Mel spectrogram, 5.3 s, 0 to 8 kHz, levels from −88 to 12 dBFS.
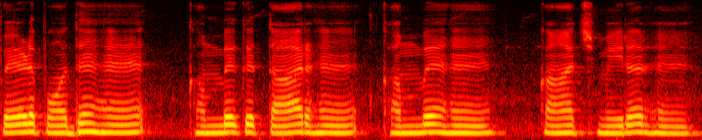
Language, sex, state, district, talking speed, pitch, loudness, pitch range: Chhattisgarhi, male, Chhattisgarh, Balrampur, 135 wpm, 160 Hz, -22 LUFS, 155-165 Hz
